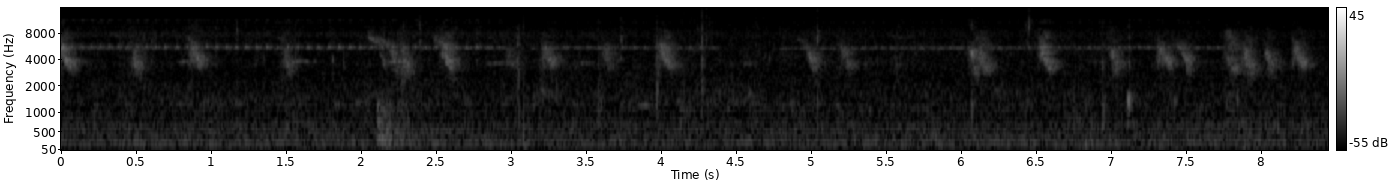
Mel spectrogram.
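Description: Faint, repeated short high chirps, roughly two a second, over a steady high-pitched insect trill that breaks off and resumes; about two seconds in, one longer call falls steeply in pitch.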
